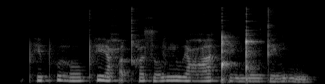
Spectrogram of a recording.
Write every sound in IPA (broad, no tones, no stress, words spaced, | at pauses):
pʰɪ pʰʊɦoːpʰɪːħḛ qʰusovnuːɪ̯ ʕa ǃʰɪːŋ͡ǃoːteŋuː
